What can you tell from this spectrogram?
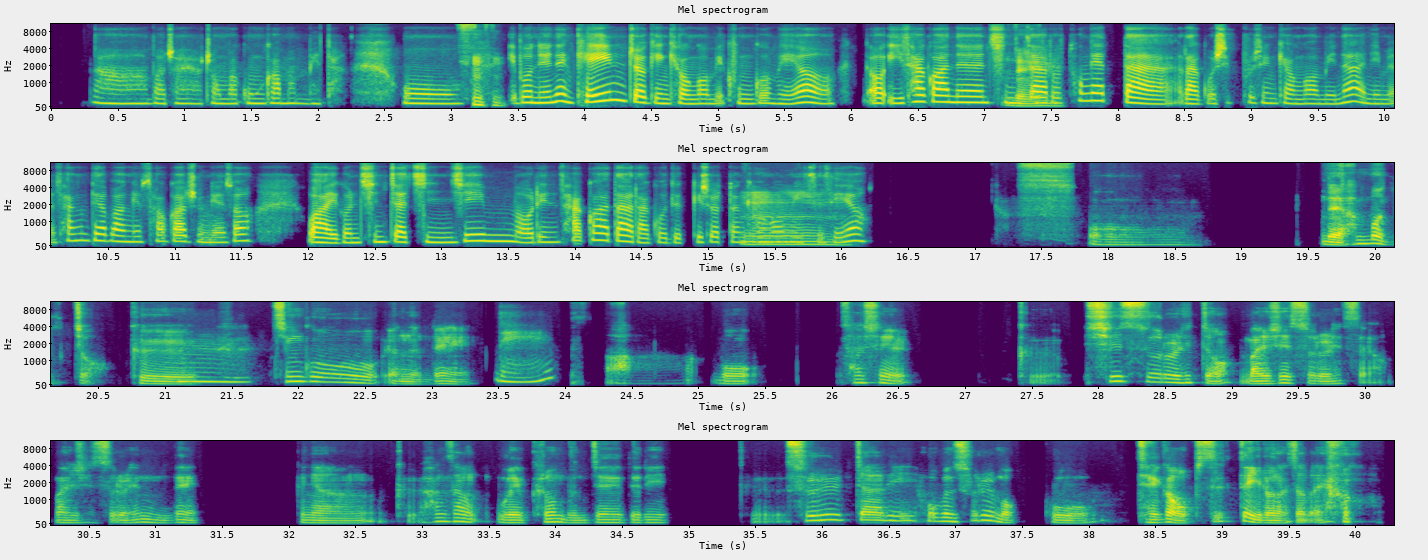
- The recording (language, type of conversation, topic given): Korean, podcast, 사과할 때 어떤 말이 가장 효과적일까요?
- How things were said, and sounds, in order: laugh; other background noise; teeth sucking; tapping; laughing while speaking: "일어나잖아요"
